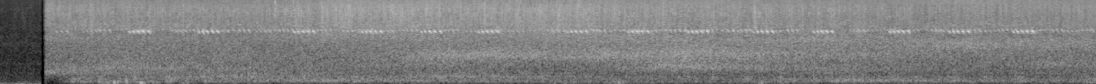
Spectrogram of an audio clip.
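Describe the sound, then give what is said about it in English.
Nighttime forest ambience with a constant, dense wash of crickets and other insects and a regular, high-pitched chirping pulse throughout, after a brief quiet start. “Ah, the sounds of the forest at night. Such beautiful sounds for those of us who have lived in the country.”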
